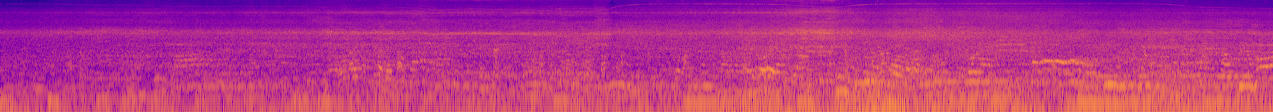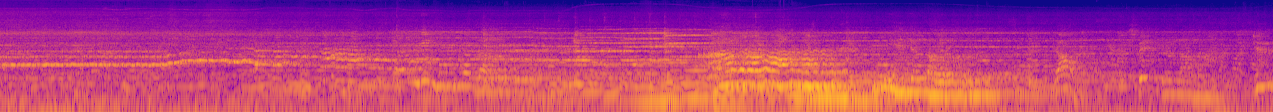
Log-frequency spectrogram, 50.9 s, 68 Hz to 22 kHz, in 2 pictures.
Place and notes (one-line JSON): {"title": "大台中環保市場, Beitun Dist., Taichung City - Flea market", "date": "2017-03-22 09:26:00", "description": "Walking through the Flea market", "latitude": "24.16", "longitude": "120.70", "altitude": "112", "timezone": "Asia/Taipei"}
